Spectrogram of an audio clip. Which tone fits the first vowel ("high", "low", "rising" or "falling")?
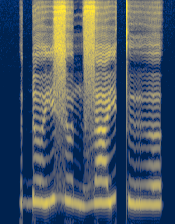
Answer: rising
